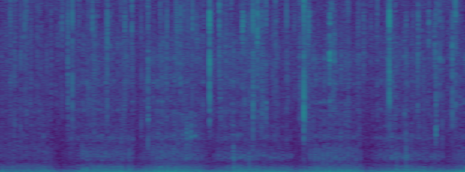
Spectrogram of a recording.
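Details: Close, buzzy purring from a cat, a dense low vibration that briefly softens between breaths, with fireplace crackles popping in the background.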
